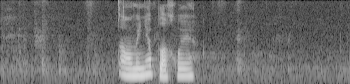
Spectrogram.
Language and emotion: Russian, sad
